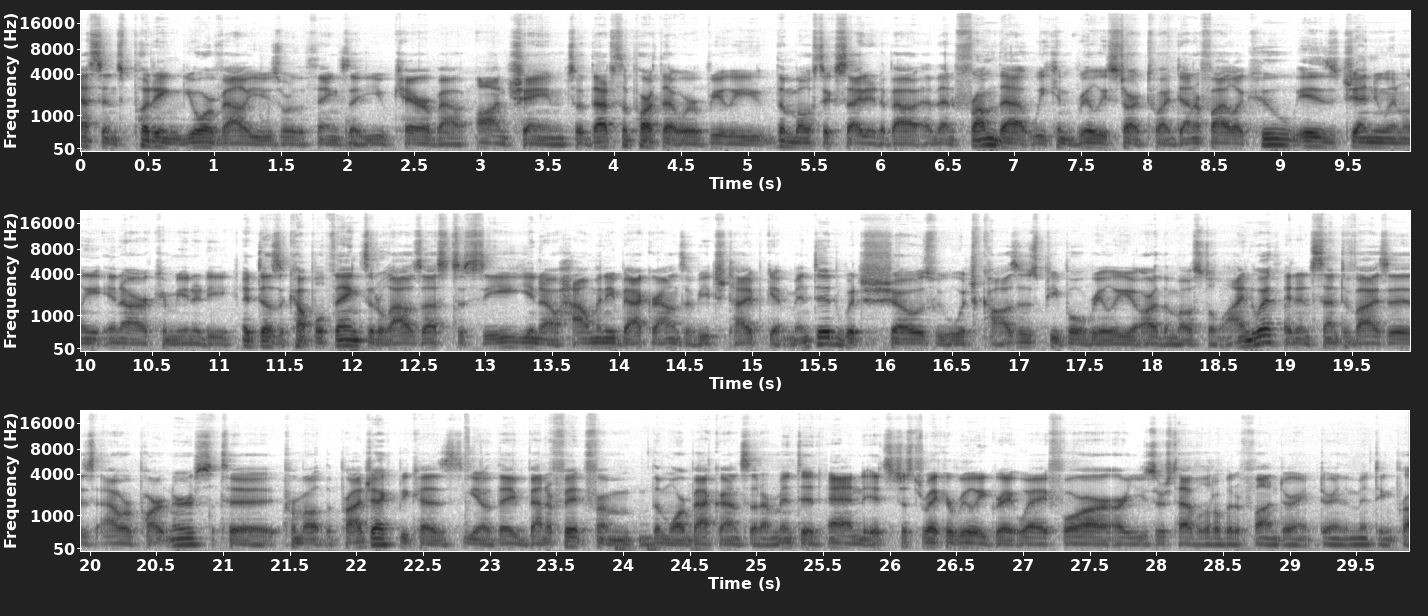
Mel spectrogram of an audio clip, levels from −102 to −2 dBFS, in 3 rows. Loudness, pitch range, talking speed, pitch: -27 LUFS, 75-95 Hz, 235 wpm, 85 Hz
